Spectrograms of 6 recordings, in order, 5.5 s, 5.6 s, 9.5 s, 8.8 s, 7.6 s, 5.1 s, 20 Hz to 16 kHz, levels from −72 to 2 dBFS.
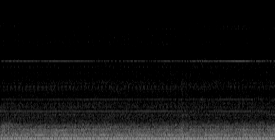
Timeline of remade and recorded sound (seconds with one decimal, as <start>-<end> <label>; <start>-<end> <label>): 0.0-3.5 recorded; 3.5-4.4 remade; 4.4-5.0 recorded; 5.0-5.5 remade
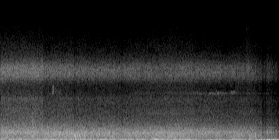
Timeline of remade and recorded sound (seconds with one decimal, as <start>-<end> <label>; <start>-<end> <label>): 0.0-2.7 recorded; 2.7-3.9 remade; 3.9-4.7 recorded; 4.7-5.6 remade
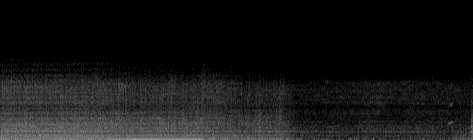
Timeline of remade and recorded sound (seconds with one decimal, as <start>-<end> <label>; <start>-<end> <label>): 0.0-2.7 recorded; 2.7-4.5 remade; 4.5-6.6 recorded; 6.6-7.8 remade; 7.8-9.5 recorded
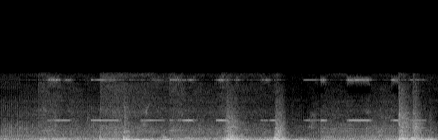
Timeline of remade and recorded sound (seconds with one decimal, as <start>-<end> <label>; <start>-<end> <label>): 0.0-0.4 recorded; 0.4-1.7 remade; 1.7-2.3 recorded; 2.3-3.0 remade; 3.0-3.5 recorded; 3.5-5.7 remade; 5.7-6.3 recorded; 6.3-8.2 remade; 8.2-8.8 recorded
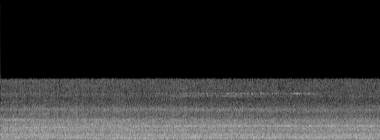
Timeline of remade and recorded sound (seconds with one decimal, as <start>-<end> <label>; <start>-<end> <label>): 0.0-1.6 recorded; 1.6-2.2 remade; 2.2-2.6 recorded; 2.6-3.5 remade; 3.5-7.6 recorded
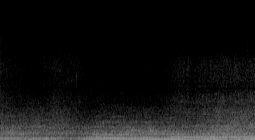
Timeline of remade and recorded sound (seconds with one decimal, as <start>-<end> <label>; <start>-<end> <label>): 0.0-0.6 recorded; 0.6-1.4 remade; 1.4-5.1 recorded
